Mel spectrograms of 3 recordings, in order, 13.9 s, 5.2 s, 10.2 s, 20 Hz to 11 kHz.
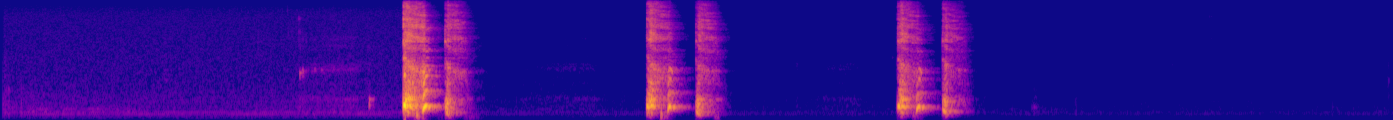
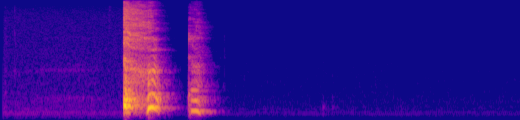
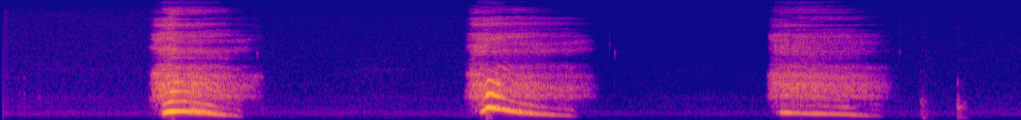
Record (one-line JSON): {"three_cough_length": "13.9 s", "three_cough_amplitude": 32768, "three_cough_signal_mean_std_ratio": 0.15, "cough_length": "5.2 s", "cough_amplitude": 31256, "cough_signal_mean_std_ratio": 0.2, "exhalation_length": "10.2 s", "exhalation_amplitude": 15891, "exhalation_signal_mean_std_ratio": 0.31, "survey_phase": "beta (2021-08-13 to 2022-03-07)", "age": "65+", "gender": "Female", "wearing_mask": "No", "symptom_cough_any": true, "smoker_status": "Never smoked", "respiratory_condition_asthma": false, "respiratory_condition_other": false, "recruitment_source": "REACT", "submission_delay": "1 day", "covid_test_result": "Negative", "covid_test_method": "RT-qPCR"}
